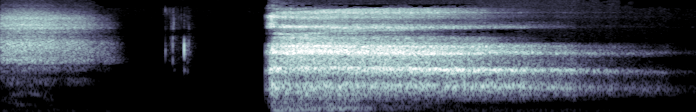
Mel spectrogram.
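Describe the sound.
A person imitates the satisfied "ahh" exhale people make after gulping water: a short breath, a faint swallow click, then one long, loud, breathy sigh with a vocal tone that slowly fades.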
